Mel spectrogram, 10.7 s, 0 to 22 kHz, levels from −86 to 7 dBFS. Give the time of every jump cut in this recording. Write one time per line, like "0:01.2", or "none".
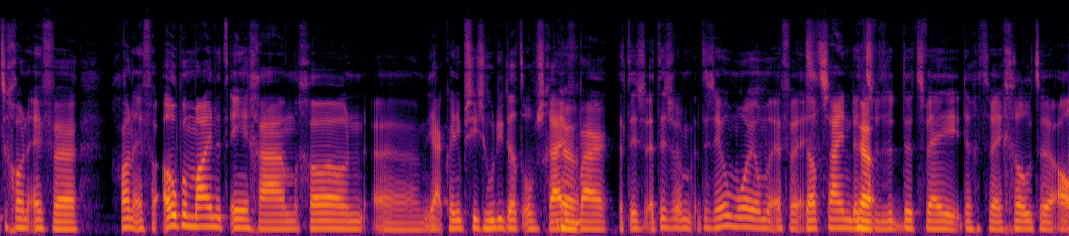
0:08.1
